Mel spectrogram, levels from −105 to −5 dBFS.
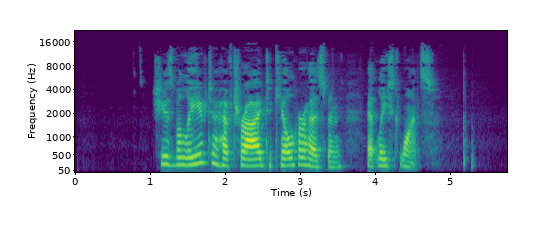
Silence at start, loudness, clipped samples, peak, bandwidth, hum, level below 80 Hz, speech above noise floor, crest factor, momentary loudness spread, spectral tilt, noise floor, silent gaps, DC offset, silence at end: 1.05 s; -21 LUFS; under 0.1%; -2 dBFS; 14.5 kHz; none; -68 dBFS; 67 dB; 20 dB; 18 LU; -4.5 dB/octave; -87 dBFS; none; under 0.1%; 1 s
